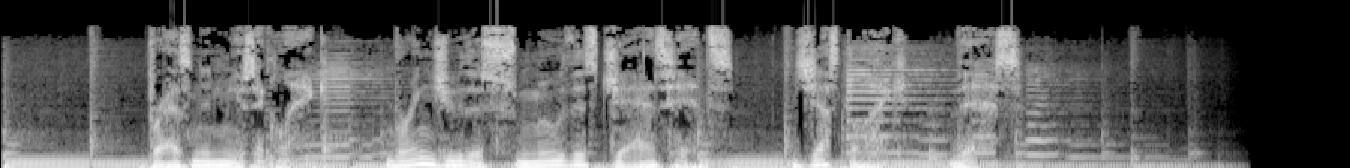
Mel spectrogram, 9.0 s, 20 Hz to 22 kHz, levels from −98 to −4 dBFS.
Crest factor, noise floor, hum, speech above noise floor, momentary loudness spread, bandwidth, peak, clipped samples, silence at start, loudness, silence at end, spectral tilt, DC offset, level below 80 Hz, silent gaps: 12 dB; under -90 dBFS; none; over 80 dB; 16 LU; 11.5 kHz; 0 dBFS; under 0.1%; 0 s; -12 LUFS; 1 s; -4 dB/octave; under 0.1%; -20 dBFS; none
